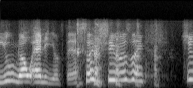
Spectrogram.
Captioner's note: chuckling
